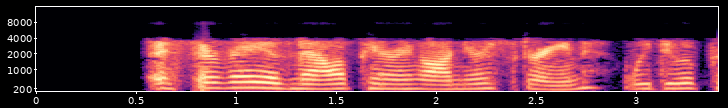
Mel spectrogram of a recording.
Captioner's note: voiceover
